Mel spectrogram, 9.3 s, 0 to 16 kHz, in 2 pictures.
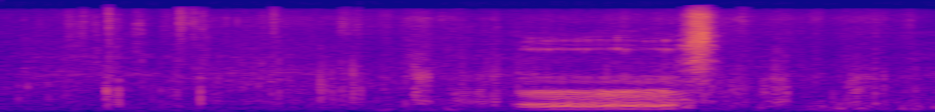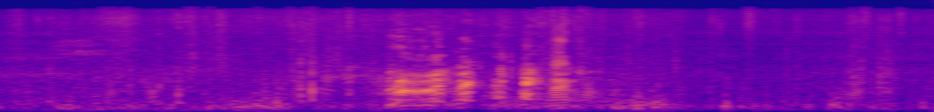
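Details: Captive ambassador gray wolves during a daily dominance interaction, December 2008: a loud, deep, rough growl lasting about a second stands out among footsteps and scuffling, followed by a brief harsher snarl-like burst.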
